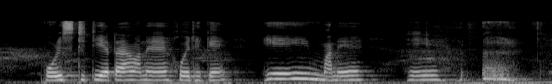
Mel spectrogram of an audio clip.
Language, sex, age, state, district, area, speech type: Assamese, female, 18-30, Assam, Nagaon, rural, spontaneous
